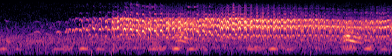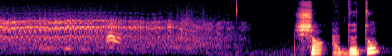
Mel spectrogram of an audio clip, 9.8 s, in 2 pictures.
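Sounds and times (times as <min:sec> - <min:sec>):
little grebe song: 0:00.7 - 0:08.0
speech: 0:08.6 - 0:09.7.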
